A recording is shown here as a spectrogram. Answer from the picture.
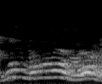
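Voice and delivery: high, loud startled whoa; hammed-up startled exclamations; mock surprise. Acting his own reaction.

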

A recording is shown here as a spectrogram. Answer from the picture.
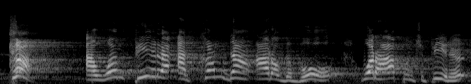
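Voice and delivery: rising, loud fervent preaching; full-force preaching. Acted. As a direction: build the congregation up with each verse.

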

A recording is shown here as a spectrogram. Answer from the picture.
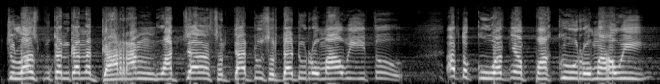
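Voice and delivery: very loud, high-pitched pulpit questioning; soaring, forceful sermon climax; impassioned preaching. Real, not acted. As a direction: drive each question home at full force.

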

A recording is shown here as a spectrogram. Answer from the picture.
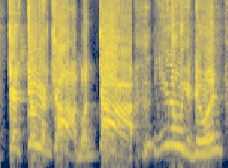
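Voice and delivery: high-pitched exasperated shout; mad outburst. Retold or imitated. Mad firefighter retelling how he answered new firefighters, exasperated shout. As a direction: snap at them in a drawn-out, strained yell. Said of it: "I was mad".

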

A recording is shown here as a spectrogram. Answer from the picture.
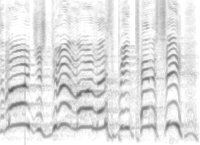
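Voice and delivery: high, loud mock game-day prayer; imitated fan plea. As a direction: plead like a football fan begging for a win. Imitates fans praying for a win.

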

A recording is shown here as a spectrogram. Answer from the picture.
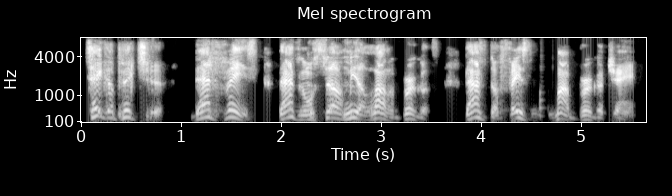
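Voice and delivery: high, eager order to the photographer; hammed-up champ spotting his new face; excited Ali.

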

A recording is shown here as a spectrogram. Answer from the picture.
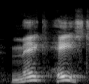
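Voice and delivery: high, loud command; urgent order. A narrator's reading. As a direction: rouse everyone to hurry. Monk urgently ordering the others.

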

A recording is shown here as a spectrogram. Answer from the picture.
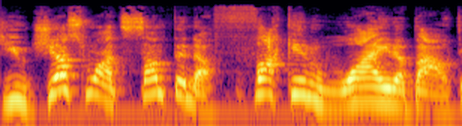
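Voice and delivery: ordinary talk

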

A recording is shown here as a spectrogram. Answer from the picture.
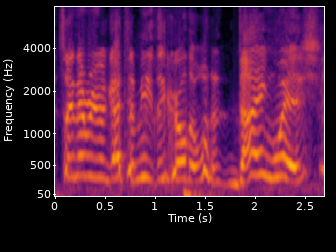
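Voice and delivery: high, laughing disbelief. Real, not acted. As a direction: laugh through the words. Laughing at the punchline.

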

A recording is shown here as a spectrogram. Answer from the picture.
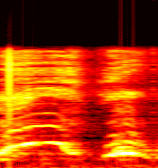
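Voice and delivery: high frightened gasp; desperate gasp. Retold or imitated. Imitating a stoned friend panicking in desperation, gasping. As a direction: mimic a terrified intake of breath.

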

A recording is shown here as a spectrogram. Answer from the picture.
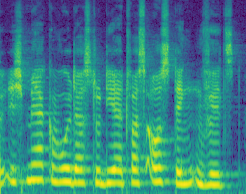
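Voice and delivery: suspicious pigeon. A narrator's reading. Pigeon suspects Alice is inventing something, accusing.

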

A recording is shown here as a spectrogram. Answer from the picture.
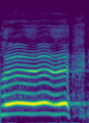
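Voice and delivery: retold crowd shout; market crowd yelling. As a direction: yell like a brawling market crowd. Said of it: "todos gritaban".

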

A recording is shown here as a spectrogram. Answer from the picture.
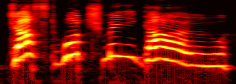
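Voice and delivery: high, slow, loud boast; calling down. A narrator's reading. Grandma boasts down to George, loud exultant call. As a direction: show off, calling from above. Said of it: "she called down to George".

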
